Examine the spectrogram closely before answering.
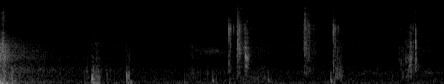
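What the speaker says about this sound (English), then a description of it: "Changing mag." Quiet clicks and metallic clacks of a gun magazine being swapped in the VR shooter Into the Radius, a few sharp transients spread over several seconds, close and alone.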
